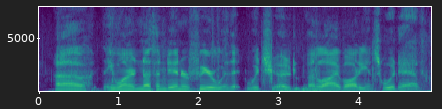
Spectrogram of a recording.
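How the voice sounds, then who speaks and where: Noticeable background noise runs behind the speech. A man talks at a medium pitch with fairly even intonation. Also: moderate pace. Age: 70s. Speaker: video blogger. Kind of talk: casual monologue. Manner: halting.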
